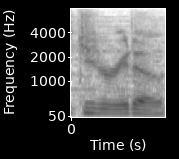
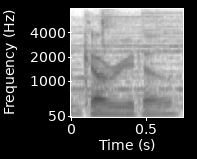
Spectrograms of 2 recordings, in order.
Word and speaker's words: Gerudo: I thought it was Gerudo for a while, but it's apparently Garudo.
